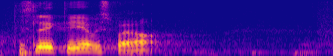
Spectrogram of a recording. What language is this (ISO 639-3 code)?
dan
